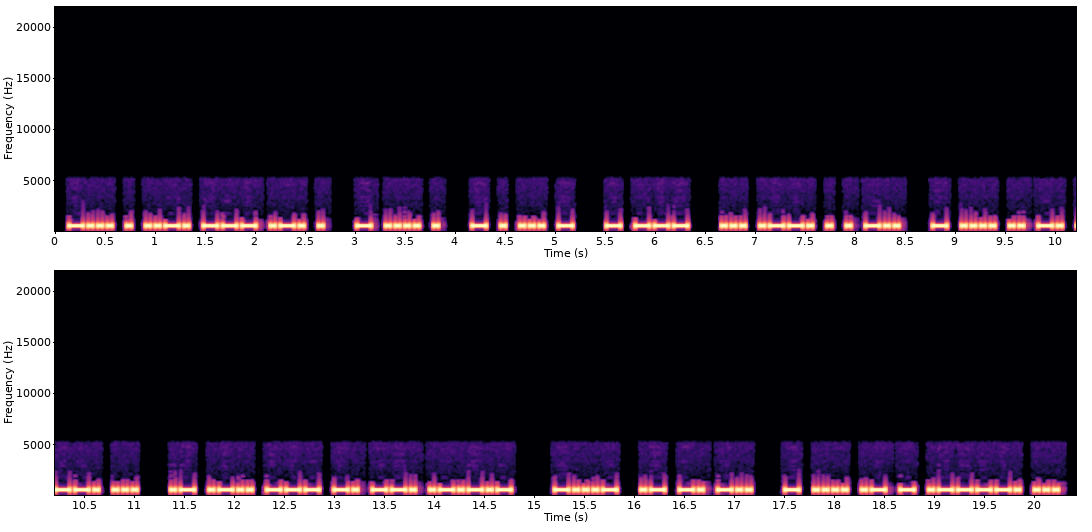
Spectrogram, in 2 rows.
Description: Morse code, heard as a keyed tone, about 25 wpm, 600 Hz. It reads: BEFORE THE TEST TO SPEED THINGS ALONG. <BT> AND THAT'S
